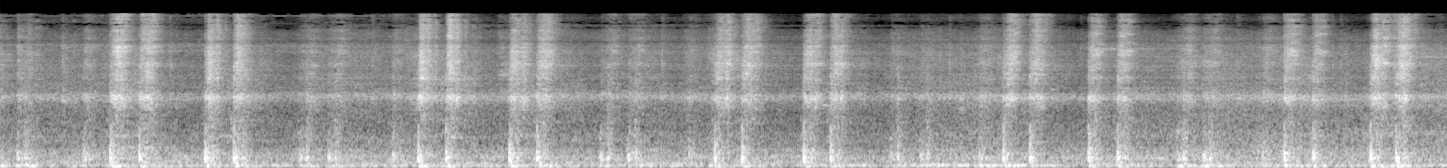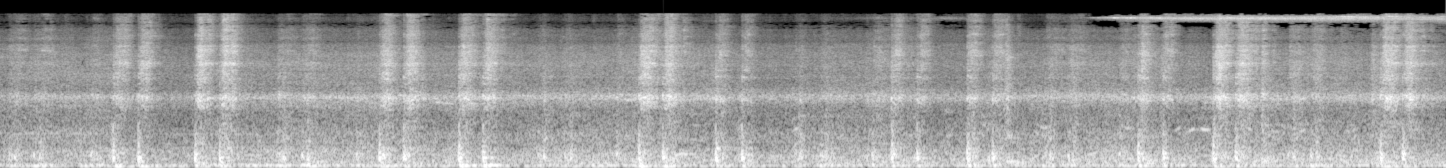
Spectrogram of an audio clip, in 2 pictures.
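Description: A train running past on the rails, its wheels clattering over rail joints in a steady repeating clickety-clack, often in pairs, over a continuous rolling rumble, with a steady high whine alongside.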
